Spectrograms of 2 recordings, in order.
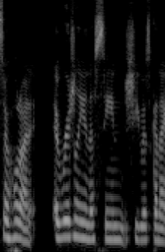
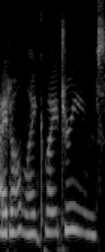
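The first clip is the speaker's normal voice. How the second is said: put-on really tiny, high small child's voice; 7 semitones higher than usual. Retelling what a crying girl said after being sent back to bed: tiny kid voice. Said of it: "like in this really tiny kid voice".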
